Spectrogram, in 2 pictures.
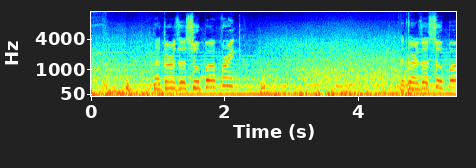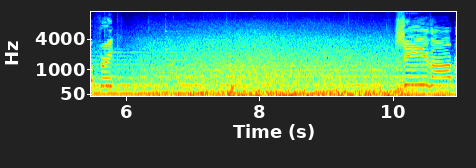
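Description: A man speaks animatedly close to the microphone.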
